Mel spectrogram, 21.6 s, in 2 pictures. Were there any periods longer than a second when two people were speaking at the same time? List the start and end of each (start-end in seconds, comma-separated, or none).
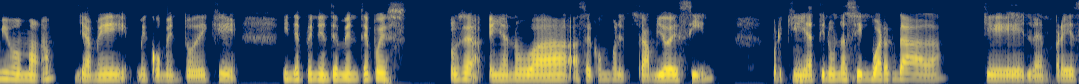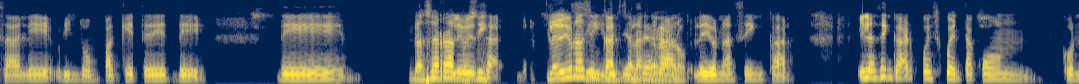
16.5-17.7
